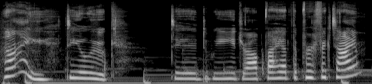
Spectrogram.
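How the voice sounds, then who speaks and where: A woman's voice: high-pitched, lively intonation, unhurried, a bit bright, faint music behind, voice pushed up. A woman voicing a breezy, light-hearted young adventurer in an audio roleplay. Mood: friendly greeting.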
